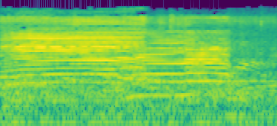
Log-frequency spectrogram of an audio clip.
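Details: Cattle on an Indonesian farm giving a long, steady harmonic moo lasting about three seconds, then fading into a quieter tail.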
